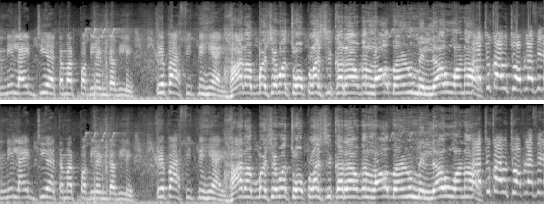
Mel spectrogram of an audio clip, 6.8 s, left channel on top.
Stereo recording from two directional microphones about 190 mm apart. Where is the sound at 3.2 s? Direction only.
Centre (ahead or behind).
